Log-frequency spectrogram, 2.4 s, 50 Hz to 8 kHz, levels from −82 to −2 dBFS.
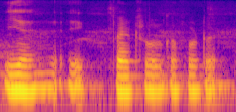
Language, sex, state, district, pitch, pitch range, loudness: Hindi, male, Uttar Pradesh, Shamli, 135 Hz, 130-145 Hz, -16 LUFS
